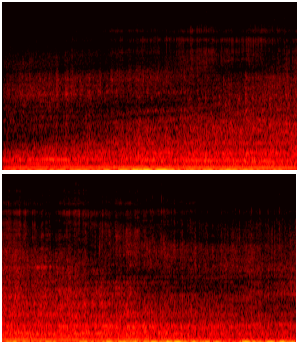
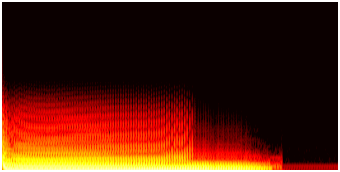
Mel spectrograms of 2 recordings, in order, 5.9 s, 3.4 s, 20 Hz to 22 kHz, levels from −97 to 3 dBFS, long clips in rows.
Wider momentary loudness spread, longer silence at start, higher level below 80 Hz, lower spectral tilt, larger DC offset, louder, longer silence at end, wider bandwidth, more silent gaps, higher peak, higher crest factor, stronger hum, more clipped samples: second, 5 LU vs 9 LU; about the same, 0 s vs 0 s; second, -56 dBFS vs -10 dBFS; second, -6.5 dB/octave vs -17.5 dB/octave; neither; second, -54 LUFS vs -13 LUFS; second, 0 s vs 0.7 s; first, 11.5 kHz vs 1.1 kHz; neither; second, -28 dBFS vs 0 dBFS; about the same, 12 dB vs 10 dB; neither; neither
